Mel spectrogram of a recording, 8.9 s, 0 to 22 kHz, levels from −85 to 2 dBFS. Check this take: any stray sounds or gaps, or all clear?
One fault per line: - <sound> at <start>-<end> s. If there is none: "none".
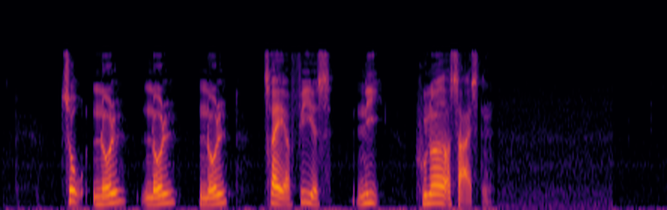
none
